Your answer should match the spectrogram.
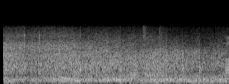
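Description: A road vehicle going by: a steady rush of tyre and engine noise.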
